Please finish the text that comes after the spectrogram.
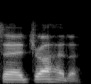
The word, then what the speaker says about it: Drogheda: So Drogheda, yeah? Is that pretty much how you pronounce it? It's Drogheda.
